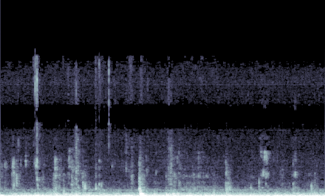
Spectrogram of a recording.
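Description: A person chewing a mouthful of food with small, soft mouth clicks, and one slightly louder tap about two seconds in.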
